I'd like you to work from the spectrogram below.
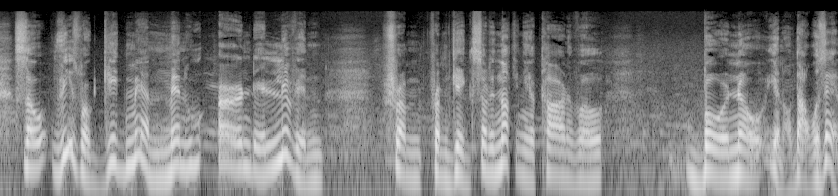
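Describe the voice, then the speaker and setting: A man speaks fairly slowly in a high voice with lively intonation. Noticeable background noise is present. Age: 60s. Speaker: steel band leader. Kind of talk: interview. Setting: live carnival event venue. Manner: halting, many repetitions.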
